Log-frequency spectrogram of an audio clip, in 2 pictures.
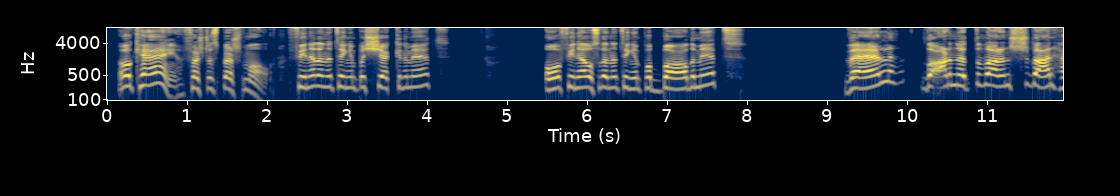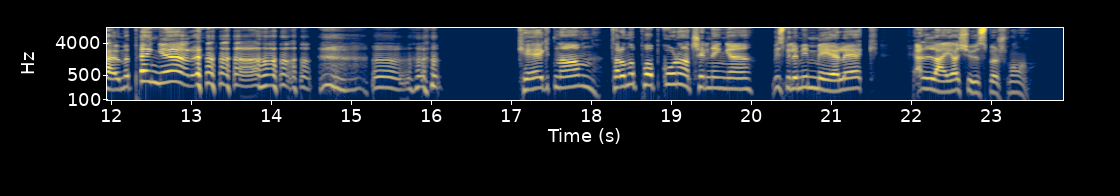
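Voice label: Norwegian dub snobb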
